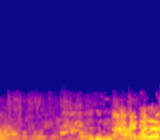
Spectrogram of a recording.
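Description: Young children's voices chattering and calling out, mixed with some adult speech, loudest near the end.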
